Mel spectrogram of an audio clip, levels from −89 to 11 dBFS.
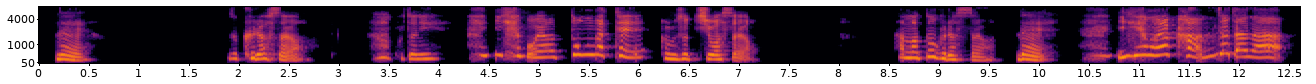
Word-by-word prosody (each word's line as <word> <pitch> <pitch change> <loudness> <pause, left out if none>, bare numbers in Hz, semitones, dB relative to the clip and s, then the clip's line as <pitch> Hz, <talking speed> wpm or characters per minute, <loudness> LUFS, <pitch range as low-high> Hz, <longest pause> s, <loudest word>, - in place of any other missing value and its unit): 네. 205 -5 +1 1.3
그래서 260 -3 -7
그렸어요. 245 -2 0 0.7
그랬더니 255 -4 -4 0.5
"이게 435 -2 0
뭐야 330 -3 -1
똥같아." 445 -7 +2
그러면서 245 -3 +1
지웠어요. 230 -1 +1 1.5
1 - - -1
번 300 -3 +3
또 360 -1 +4
그렸어요. 205 -6 -2 0.2
네. 215 -4 0 0.6
"이게 400 +7 +3
뭐야. 440 -1 +5 0.2
감자잖아." 350 -6 +1
300 Hz, 200 characters per minute, -21 LUFS, -, 1.5 s, 뭐야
